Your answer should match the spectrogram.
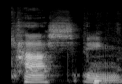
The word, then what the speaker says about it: caching: Caching. Thank you, Patty, for helping me pronounce it.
